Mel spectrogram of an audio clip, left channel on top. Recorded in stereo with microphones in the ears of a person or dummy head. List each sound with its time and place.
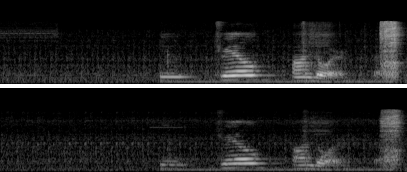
1.6 s a drill: 60° left (ahead or behind), 0.6 m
